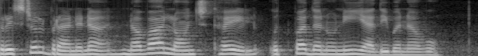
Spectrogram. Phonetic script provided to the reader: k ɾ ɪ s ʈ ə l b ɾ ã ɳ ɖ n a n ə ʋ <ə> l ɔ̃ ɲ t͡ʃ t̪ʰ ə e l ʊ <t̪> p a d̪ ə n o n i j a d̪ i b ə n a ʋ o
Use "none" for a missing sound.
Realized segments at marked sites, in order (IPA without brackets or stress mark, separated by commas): a, t̪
